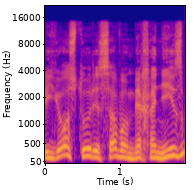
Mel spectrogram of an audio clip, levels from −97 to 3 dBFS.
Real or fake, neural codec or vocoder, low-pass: real; none; 14.4 kHz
